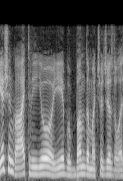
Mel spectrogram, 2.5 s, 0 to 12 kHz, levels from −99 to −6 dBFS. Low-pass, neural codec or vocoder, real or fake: 7.2 kHz; codec, 16 kHz, 0.5 kbps, X-Codec, HuBERT features, trained on LibriSpeech; fake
